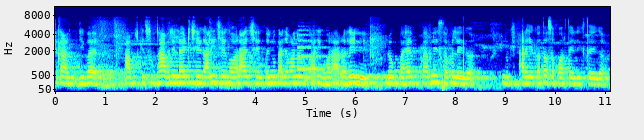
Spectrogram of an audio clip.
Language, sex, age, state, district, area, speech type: Maithili, female, 60+, Bihar, Supaul, urban, spontaneous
